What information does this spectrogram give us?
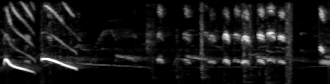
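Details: Green-winged Saltator female in nature, 'macheando' (singing as a male does) to stimulate others to sing: two loud, clear whistles sliding downward, then a faint drawn-out whistle and a few soft high chips.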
